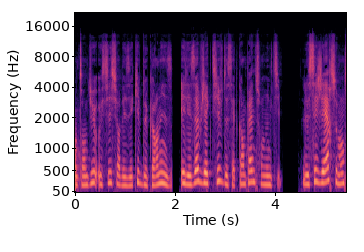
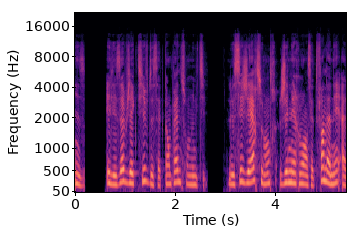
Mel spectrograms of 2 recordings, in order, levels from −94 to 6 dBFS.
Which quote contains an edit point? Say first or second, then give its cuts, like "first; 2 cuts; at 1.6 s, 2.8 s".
first; 1 cut; at 2.0 s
